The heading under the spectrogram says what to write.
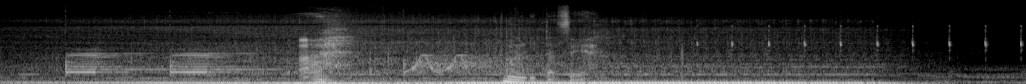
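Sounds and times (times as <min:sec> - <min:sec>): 
police car siren wailing signaling a driver to stop: 0:00.0 - 0:08.0
low rumble of traffic or engine noise: 0:00.0 - 0:10.1.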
